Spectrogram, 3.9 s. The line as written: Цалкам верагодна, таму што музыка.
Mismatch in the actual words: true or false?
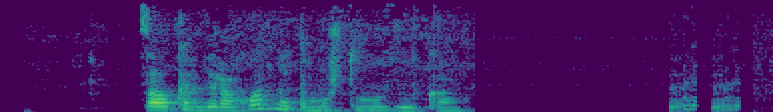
false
